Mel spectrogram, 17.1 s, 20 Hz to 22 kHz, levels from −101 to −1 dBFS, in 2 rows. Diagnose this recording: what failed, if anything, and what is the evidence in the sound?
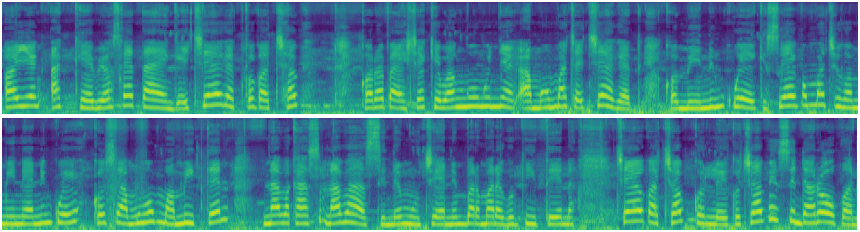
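Nothing in the signal chain points to a failure: the speech arrives intact, with no disturbance attributable to wiring, conversion, buffering, processing, transmission, storage or playback.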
